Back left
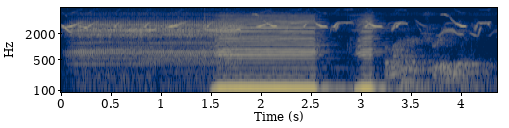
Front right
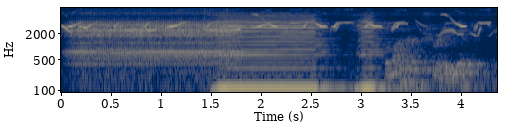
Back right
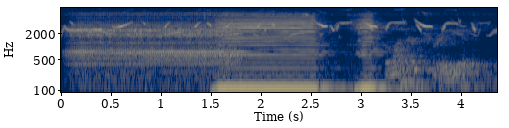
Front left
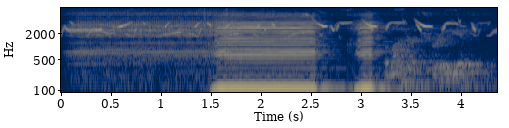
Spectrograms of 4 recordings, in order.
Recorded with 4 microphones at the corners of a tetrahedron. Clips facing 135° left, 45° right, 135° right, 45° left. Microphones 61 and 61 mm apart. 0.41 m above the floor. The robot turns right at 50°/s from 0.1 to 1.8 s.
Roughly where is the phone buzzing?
Left.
